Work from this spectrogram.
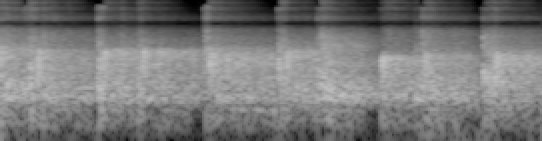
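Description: Group hand clapping in a classroom clapping game, a sharp burst of claps repeating in a regular pattern, loud and close, with no talking over it.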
